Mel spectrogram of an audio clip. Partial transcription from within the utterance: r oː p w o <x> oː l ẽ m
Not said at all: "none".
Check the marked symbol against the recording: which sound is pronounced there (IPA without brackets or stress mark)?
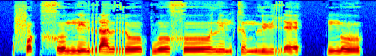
x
